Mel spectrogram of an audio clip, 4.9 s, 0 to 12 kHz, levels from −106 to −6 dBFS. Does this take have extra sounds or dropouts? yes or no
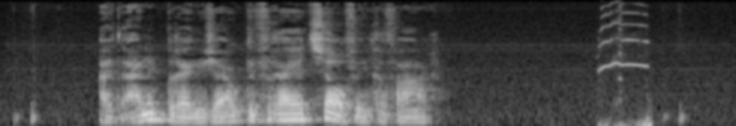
yes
